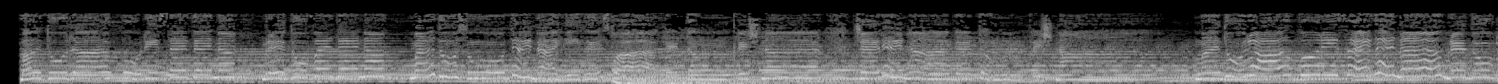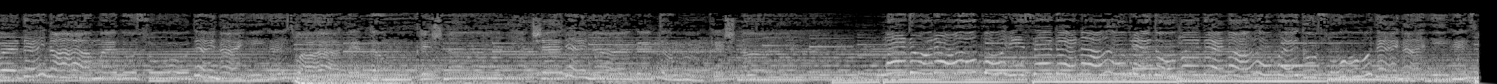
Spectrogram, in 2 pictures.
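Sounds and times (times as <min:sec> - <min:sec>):
devotional music: 0:00.2 - 0:29.8.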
